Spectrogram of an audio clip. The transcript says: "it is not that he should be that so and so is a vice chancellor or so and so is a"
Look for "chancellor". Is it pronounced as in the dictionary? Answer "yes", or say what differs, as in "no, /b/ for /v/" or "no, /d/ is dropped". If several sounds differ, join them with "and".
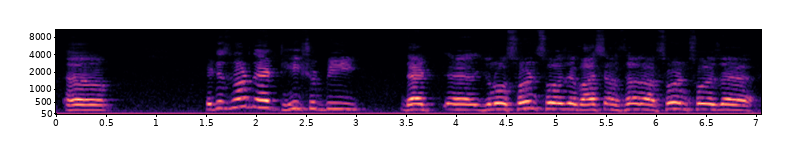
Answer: no, /l/ is dropped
